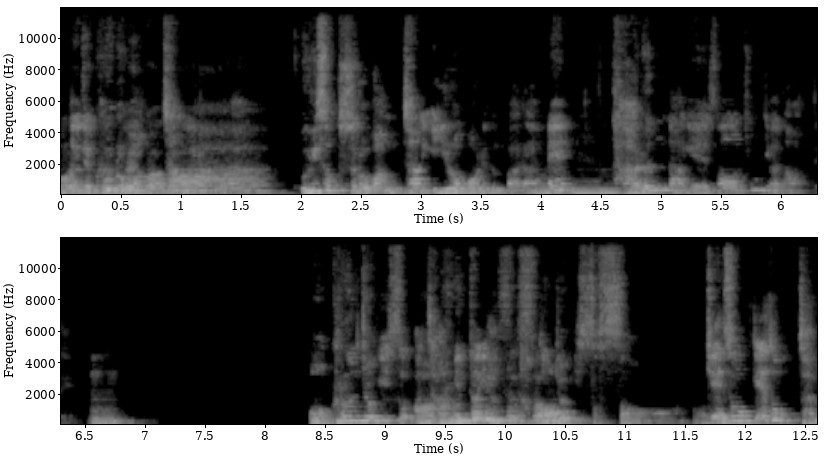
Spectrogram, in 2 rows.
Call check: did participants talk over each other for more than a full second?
Yes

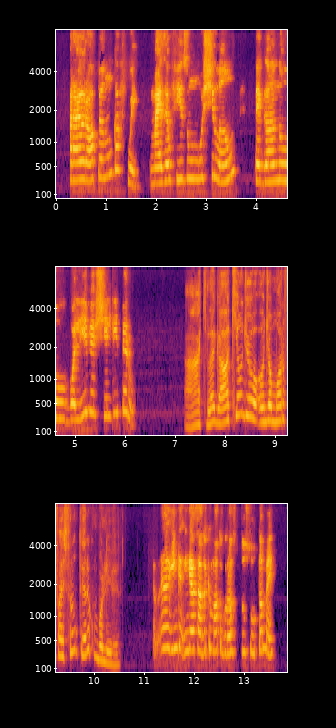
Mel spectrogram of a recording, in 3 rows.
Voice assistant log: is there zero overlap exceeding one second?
Yes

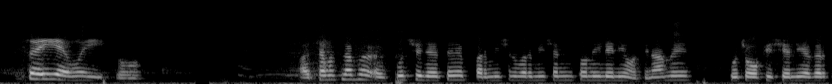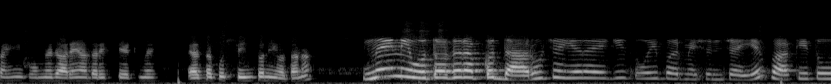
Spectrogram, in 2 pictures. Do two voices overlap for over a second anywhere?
No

